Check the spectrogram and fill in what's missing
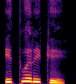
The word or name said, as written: ಇತ್ವರಿಕೆ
